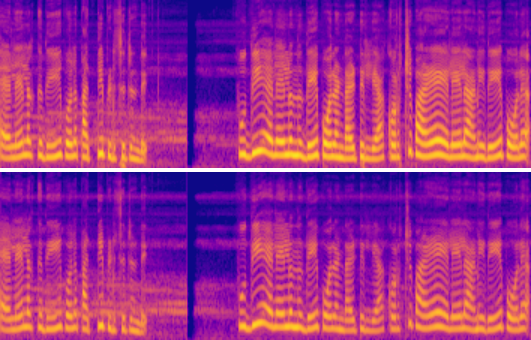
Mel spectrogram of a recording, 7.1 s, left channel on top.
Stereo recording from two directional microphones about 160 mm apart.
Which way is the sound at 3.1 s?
20° left (ahead or behind).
